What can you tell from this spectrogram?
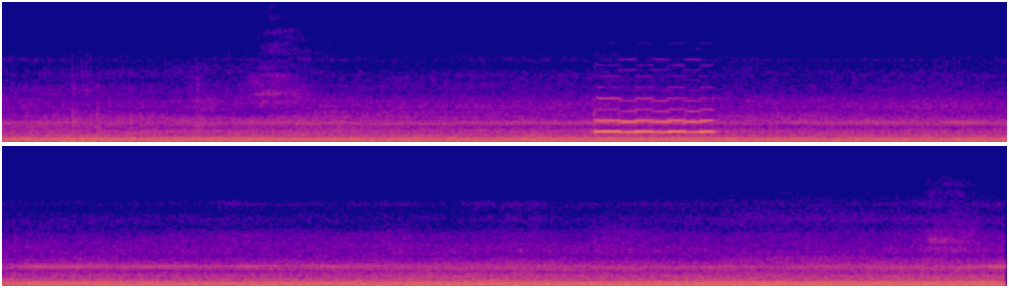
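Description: Farm machinery engine running steadily. About three seconds in, a short warbling electronic beep lasts about half a second.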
